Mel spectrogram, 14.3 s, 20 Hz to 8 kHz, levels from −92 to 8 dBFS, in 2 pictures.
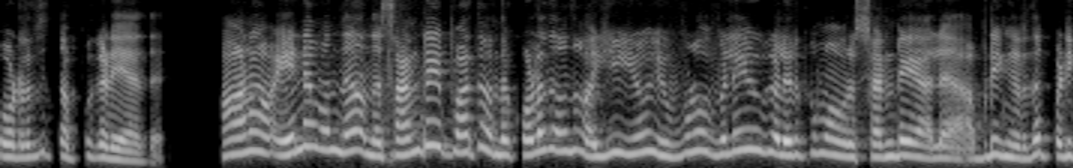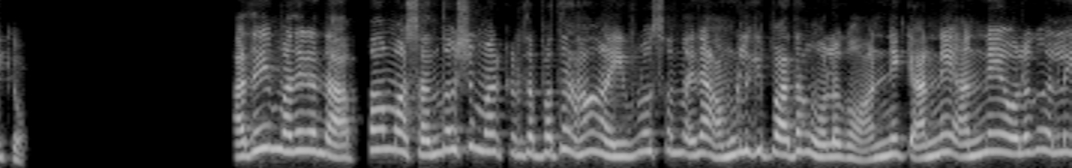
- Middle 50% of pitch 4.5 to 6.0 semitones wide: Yes, average, 5.3 semitones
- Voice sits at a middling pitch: No, very high, 285 Hz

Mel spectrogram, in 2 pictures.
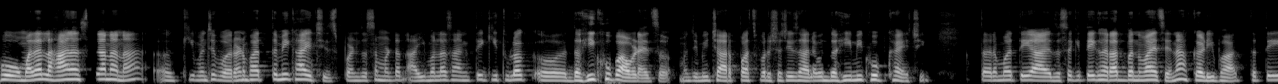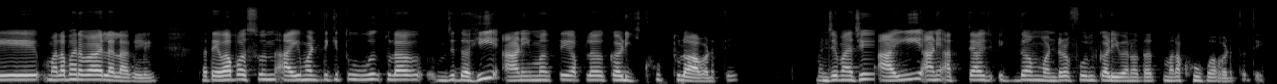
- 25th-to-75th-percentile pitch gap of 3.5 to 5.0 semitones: No, average, 2.9 semitones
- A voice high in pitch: Yes, high, 195 Hz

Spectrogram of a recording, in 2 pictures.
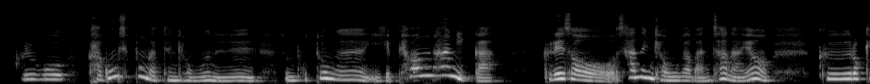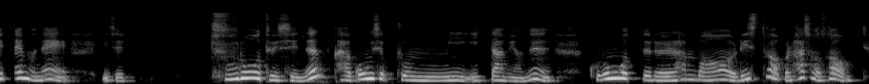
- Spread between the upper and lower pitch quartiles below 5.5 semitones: No, wide, 6.5 semitones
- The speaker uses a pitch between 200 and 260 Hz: Yes, high, 210 Hz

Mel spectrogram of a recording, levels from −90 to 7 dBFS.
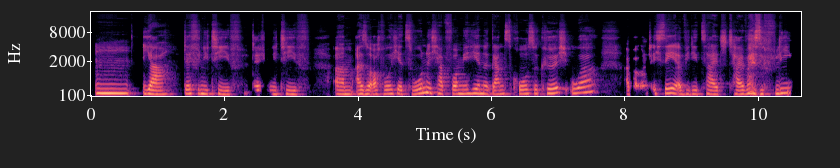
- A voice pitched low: No, medium, 185 Hz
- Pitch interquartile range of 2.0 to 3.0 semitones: Yes, average, 2.7 semitones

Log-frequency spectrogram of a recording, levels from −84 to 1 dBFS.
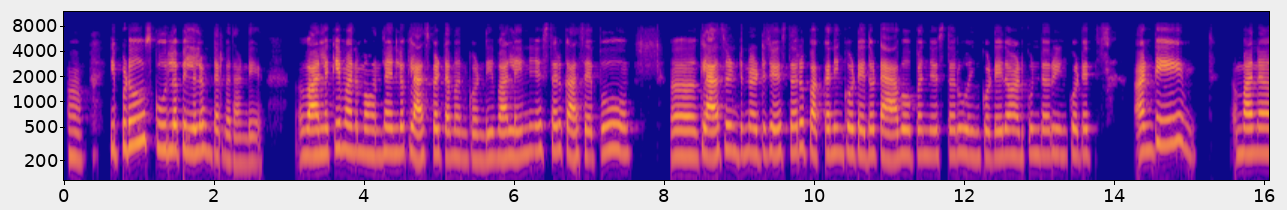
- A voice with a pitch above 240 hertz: No, high, 235 Hz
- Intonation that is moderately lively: No, narrow, 1.7 semitones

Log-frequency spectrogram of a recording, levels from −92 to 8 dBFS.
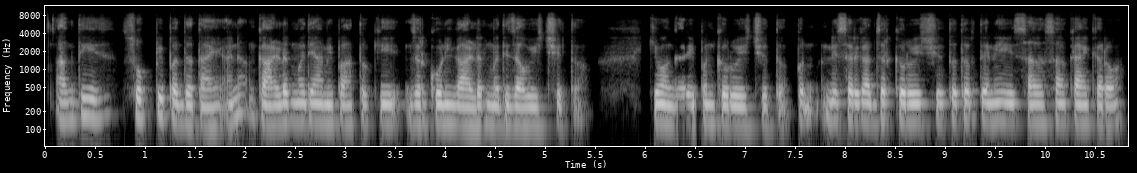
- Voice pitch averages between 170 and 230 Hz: No, low, 135 Hz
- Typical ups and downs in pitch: No, narrow, 1.7 semitones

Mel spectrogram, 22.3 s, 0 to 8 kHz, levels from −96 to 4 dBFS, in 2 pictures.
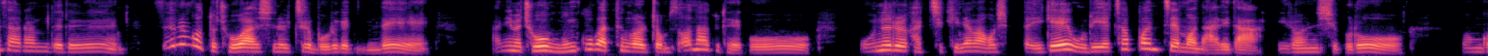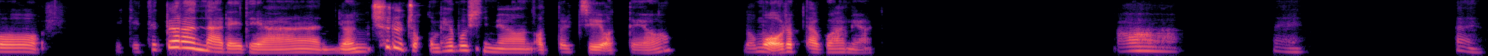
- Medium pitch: Yes, medium, 160 Hz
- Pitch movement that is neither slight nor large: No, wide, 5.9 semitones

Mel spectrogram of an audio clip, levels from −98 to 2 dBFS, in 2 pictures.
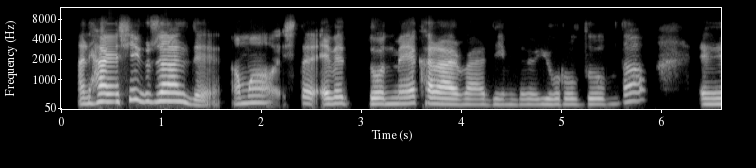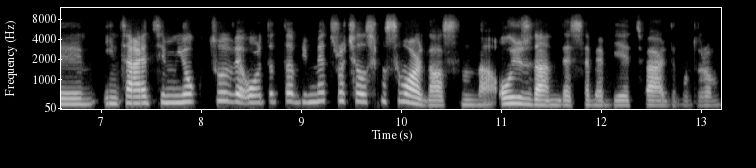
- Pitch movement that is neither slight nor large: No, wide, 6.3 semitones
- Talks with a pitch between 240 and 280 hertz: No, high, 195 Hz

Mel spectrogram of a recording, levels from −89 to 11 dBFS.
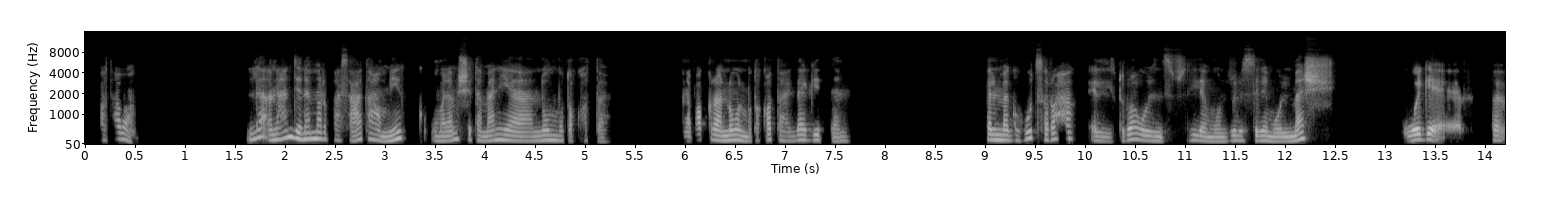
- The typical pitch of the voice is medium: Yes, medium, 160 Hz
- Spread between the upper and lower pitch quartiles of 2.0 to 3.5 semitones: No, average, 4.0 semitones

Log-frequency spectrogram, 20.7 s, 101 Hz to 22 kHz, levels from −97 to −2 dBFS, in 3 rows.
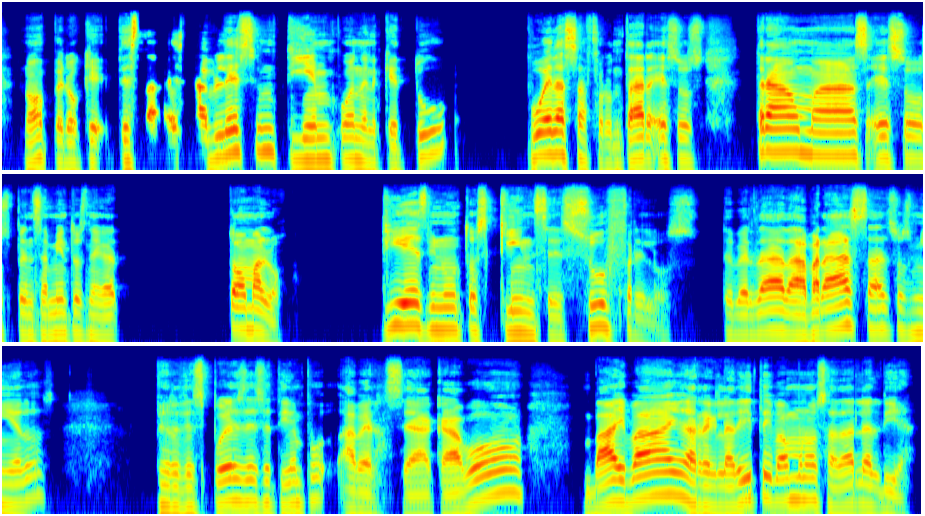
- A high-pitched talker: No, medium, 150 Hz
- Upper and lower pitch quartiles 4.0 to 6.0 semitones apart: Yes, average, 4.5 semitones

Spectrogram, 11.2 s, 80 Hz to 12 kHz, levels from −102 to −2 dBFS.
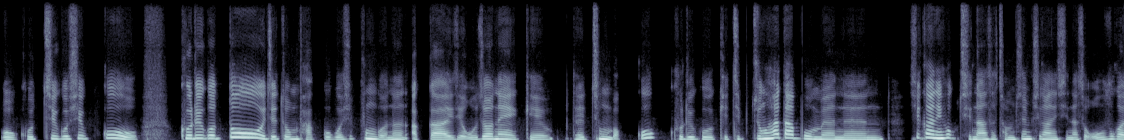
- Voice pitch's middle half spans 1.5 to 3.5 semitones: No, wide, 5.5 semitones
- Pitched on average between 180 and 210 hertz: Yes, medium, 185 Hz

